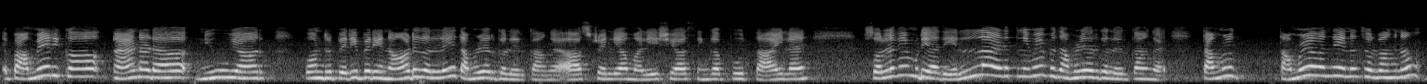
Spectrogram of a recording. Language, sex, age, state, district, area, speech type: Tamil, female, 18-30, Tamil Nadu, Tiruvannamalai, urban, spontaneous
